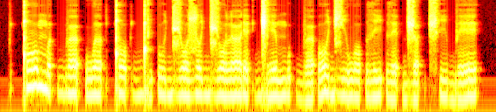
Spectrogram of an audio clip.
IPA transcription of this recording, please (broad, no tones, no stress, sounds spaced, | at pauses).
ǃ o m ə ʔ b œ ʔ w ə ʔ ǃ o ʔ ɡ͡ǃ i ʔ u d͡ʑ o z o d͡ʑ o l œ ɾ e ʔ ɡ͡ǁ e m u ʔ b œ ʔ o d͡ʑ i w o ʔ ð i ʔ ð e ʔ ɖ͡ʐ ə ʔ ʈ͡ʂʰ i b e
